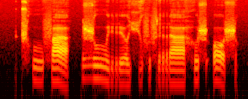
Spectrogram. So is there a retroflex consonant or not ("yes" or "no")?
yes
